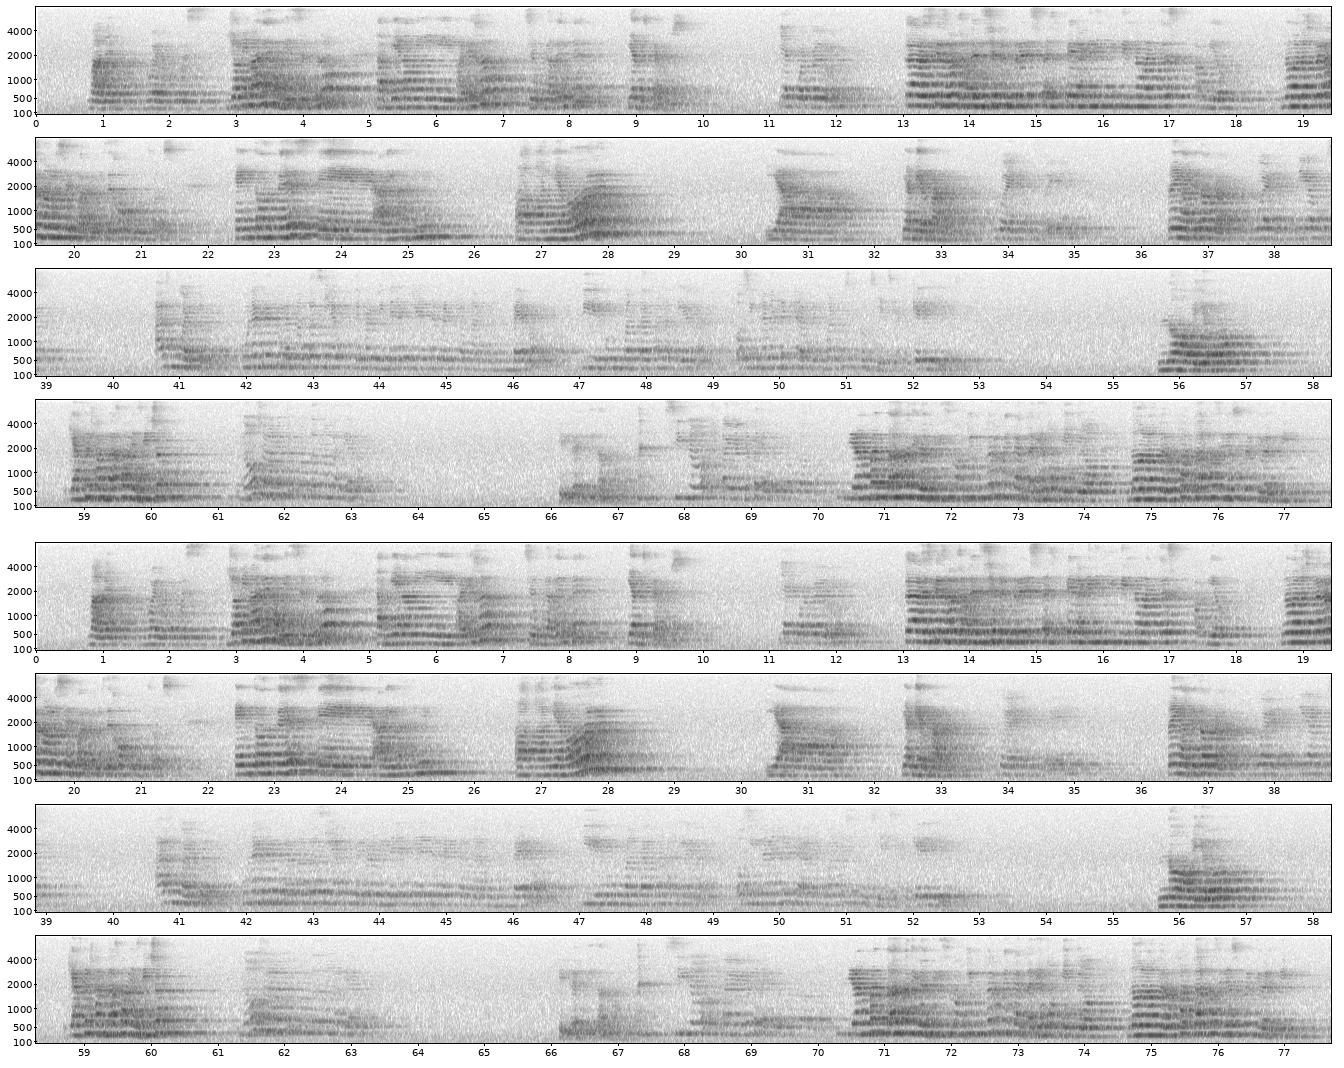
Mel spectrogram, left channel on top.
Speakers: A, on the right; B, on the left.
A: Vale, bueno, pues yo a mi madre también seguro, también a mi pareja seguramente y a mis perros.
B: ¿Y a cuál perro? <laughs>
A: Claro, es que solo suelen ser tres, espera, qué difícil, no, entonces cambio. No, a los perros no los separo, los dejo juntos. Entonces, eh, a mi madre, a, a mi amor y a, y a mi hermana.
B: Bueno, está bien.
A: Venga, te toca.
B: Bueno, digamos, has muerto. Una criatura de fantasía te permite elegir entre reencarnar como un perro, vivir como un fantasma en la tierra o simplemente quedarte muerto sin conciencia. ¿Qué elegirías?
A: No, yo... ¿Qué hace el fantasma? ¿Me has dicho?
B: No, solamente un fantasma en la tierra.
A: Qué divertido, ¿no?
B: Sí, ¿no? A mí me encantaría ser un fantasma.
A: Ya un fantasma divertidísimo, aunque un perro me encantaría también, pero no, no, pero un fantasma sería súper divertido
